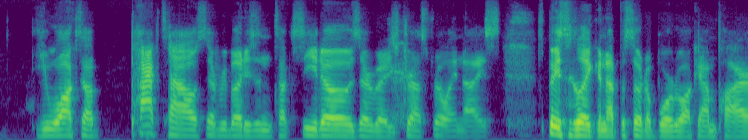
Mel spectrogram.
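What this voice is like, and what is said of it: Usual voice. Nothing is said of it.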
